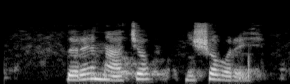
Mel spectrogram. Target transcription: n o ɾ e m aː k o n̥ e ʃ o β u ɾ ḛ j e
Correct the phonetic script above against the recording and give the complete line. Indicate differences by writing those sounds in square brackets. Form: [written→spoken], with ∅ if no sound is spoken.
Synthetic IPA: [n→d] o ɾ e [m→n] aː [k→c] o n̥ [e→i] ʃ o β [u→o] ɾ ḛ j e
